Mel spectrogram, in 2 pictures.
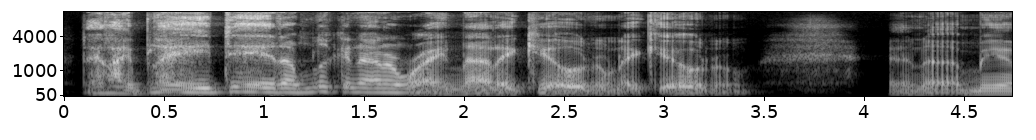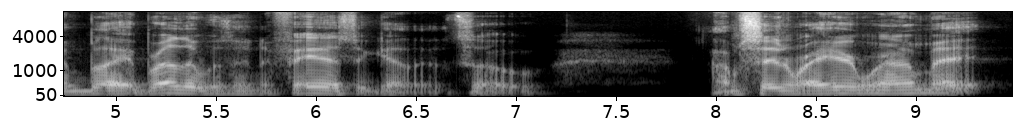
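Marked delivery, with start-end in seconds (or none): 0.4-3.4 mock, high, frantic, panicked screaming. Retelling a phone call from his cousin and his daughter's mother, imitating people screaming. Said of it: "They screaming to the top of their lungs".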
